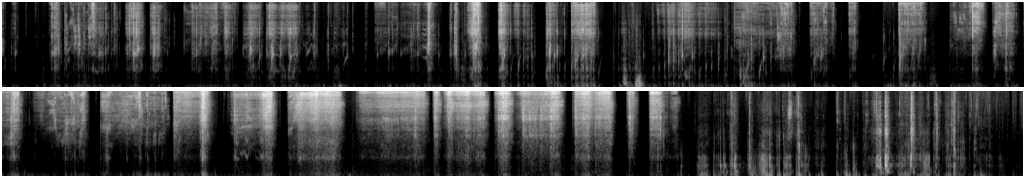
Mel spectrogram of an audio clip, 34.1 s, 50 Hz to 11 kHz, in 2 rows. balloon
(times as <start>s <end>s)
19.0s 30.5s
